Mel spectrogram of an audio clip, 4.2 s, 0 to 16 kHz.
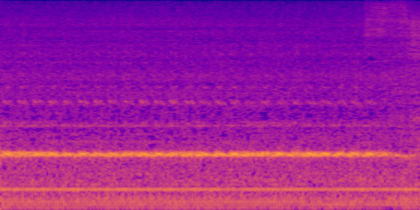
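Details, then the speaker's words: Ford Focus XR5 2.5 turbo (Volvo engine) with erratic idle, engine light and a lean fault code: a steady, fairly high whistle over the idle hum, pointing to a failed PCV valve in the oil filter housing. "you can loosen off the oil cap if you start to hear an idle change and noise change you are pretty much guaranteed that it's going to be a PCV valves failure"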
